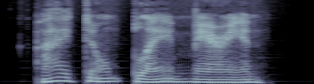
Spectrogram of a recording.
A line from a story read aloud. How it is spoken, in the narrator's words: Charlie said slowly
